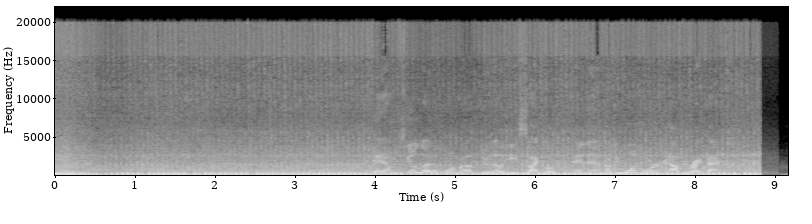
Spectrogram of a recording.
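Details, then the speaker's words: 2022 KTM 450 SXF after transmission repair (5th gear had failed), on stand during heat cycle, run through gears: steady single-cylinder beat running smoothly while shifting, no clunks, grinding or whine; gearbox healthy. "okay just doing a little test ride see if all five gears work"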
